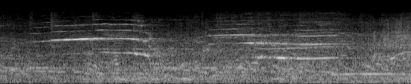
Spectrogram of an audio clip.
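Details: Killer whale calls heard during a SeaWorld killer whale show on 2 December 2015: high, drawn-out tonal squeals with stacked harmonics, gliding and wavering, over crowd murmur.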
